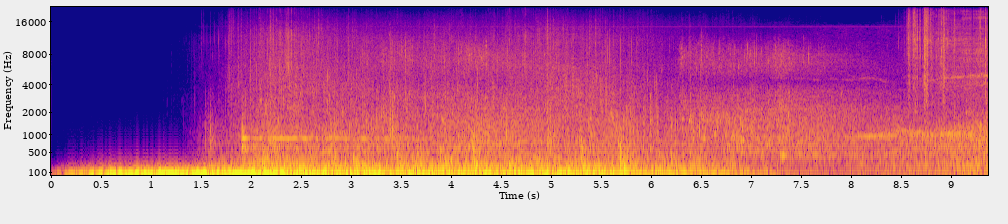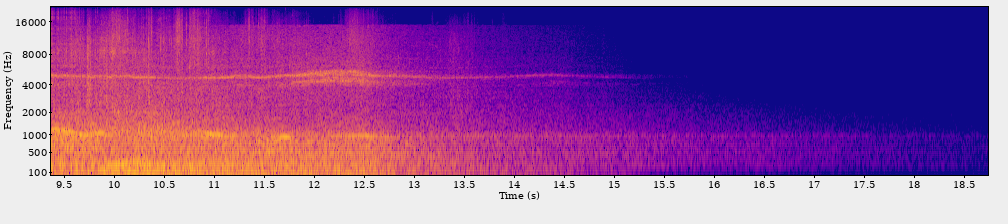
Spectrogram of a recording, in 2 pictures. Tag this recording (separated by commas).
Wind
